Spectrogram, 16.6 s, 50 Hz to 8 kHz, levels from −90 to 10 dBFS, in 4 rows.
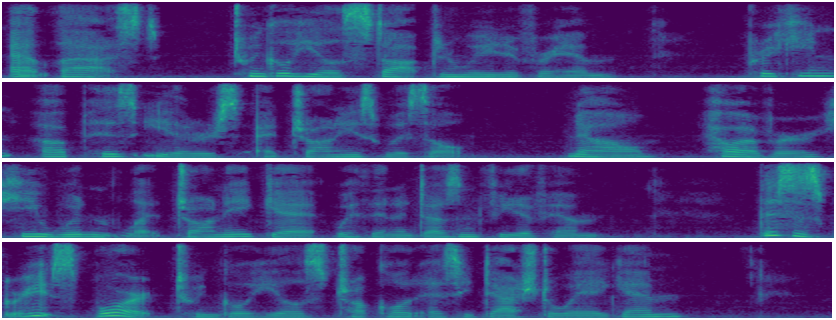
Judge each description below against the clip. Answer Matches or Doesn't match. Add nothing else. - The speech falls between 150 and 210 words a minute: Doesn't match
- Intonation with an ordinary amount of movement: Matches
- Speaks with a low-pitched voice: Doesn't match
